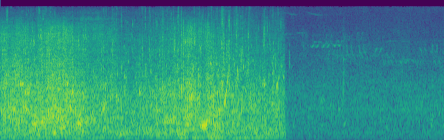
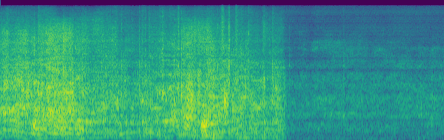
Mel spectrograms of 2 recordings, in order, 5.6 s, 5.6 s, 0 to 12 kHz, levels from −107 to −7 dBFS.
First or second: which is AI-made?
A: second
